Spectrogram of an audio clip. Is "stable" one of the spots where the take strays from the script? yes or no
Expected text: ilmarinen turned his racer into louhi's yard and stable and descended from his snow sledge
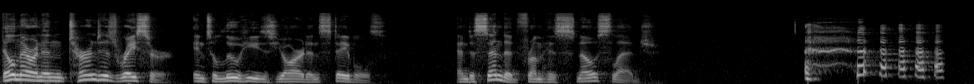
yes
